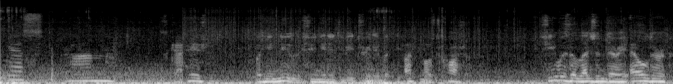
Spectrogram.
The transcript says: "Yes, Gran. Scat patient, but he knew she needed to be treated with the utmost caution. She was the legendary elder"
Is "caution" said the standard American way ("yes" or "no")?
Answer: no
